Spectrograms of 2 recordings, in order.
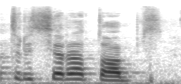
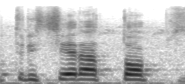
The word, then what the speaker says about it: Triceratops: Eu falo Triceratops, mas não é Triceratops que se pronuncia. É Triceratops. É que eu tenho um vício de linguagem de falar Triceratops. Mas eu sei que o certo é Triceratops, tá?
